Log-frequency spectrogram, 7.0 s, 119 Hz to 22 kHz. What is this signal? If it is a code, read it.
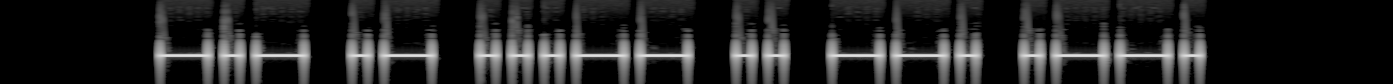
Morse code, heard as a keyed tone, about 15 wpm, 700 Hz. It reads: KA3IGP
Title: USA Call Signs 15wpm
